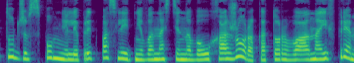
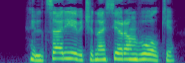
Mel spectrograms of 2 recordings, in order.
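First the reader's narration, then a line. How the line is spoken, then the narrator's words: Amused snort. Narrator (Russian): хмыкнула вторая подруга Динара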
